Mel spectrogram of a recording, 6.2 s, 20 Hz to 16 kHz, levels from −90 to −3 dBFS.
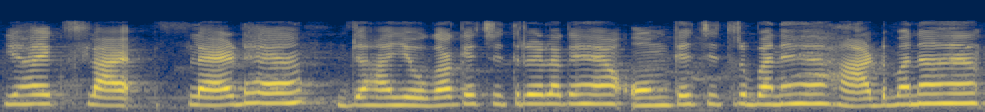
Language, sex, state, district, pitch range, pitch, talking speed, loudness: Hindi, female, Chhattisgarh, Raipur, 260-305 Hz, 290 Hz, 185 wpm, -14 LUFS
